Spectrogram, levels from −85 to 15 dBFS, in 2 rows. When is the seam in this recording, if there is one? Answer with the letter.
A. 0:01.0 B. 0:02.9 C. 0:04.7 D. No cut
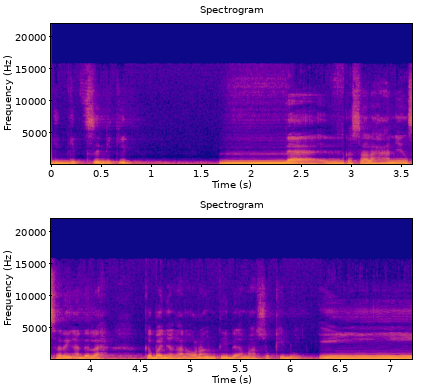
B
